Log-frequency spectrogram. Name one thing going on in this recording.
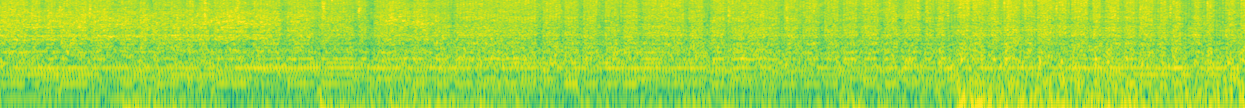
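A sports car engine roars steadily at high revs.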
